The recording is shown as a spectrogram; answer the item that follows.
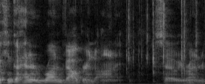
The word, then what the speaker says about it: Valgrind: it turns out there is and it's called valgrind just to note on pronunciation if you see it written it looks like val grind but it's pronounced valgrind okay so here's our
